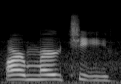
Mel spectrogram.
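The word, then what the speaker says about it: Armuchee: area called our but it is spelled a-r-m-u-c-h-e-e and it's our murchie but there's only one r i don't know it's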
